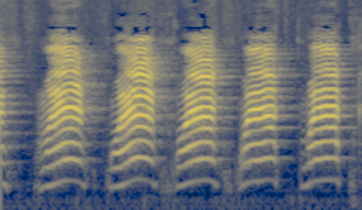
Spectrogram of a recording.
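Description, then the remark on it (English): A person imitates a duck, letting out five loud, nasal quacks in a steady rhythm, each about a third of a second long. “Quack, quack.”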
